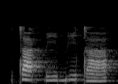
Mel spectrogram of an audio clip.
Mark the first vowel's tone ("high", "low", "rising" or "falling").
high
